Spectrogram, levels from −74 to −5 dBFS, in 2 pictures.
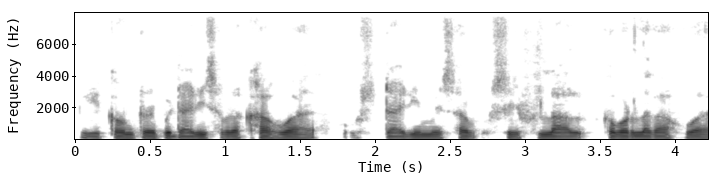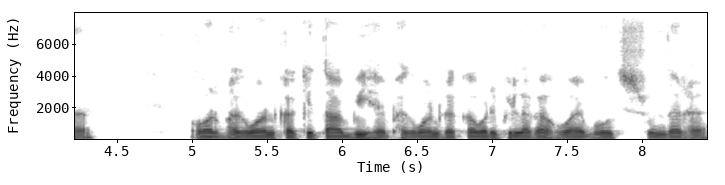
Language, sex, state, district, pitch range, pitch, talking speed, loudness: Hindi, male, Bihar, Samastipur, 110-115 Hz, 110 Hz, 250 wpm, -24 LUFS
